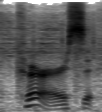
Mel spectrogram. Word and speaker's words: curse: a pronúncia perfeita de maldição é curse.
